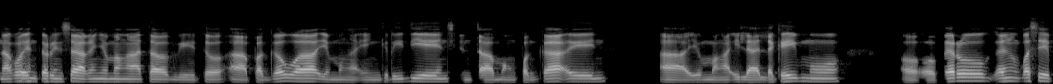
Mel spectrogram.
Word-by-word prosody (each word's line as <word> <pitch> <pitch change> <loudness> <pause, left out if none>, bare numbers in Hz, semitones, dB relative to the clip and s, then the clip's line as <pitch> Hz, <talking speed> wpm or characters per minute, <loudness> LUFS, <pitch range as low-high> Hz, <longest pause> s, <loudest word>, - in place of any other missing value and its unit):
Nakuwento 140 +2 +1
rin 135 0 -2
sa 135 0 +5
akin 135 +1 -3
yung 130 - -6
mga 125 -1 0 0.2
tawag 115 -1 +2
dito, 110 +1 -4
ah, 110 - +2
pag-gawa 140 +6 +3
yung 120 -2 -3
mga 110 0 -8
ingredients, 135 +5 -1
yung 110 - -13
tamang 110 0 -1
pagkain. 140 +5 +2 0.6
Ah, 110 -2 +1
yung 110 +1 -7
mga 110 0 -3
ilalagay 110 +6 +2
mo. 140 -2 -4 0.6
Oo, 100 0 -3
pero 165 +2 +3
ano 150 +1 0
kasi, 155 +1 +2
135 Hz, 140 wpm, -26 LUFS, 110-140 Hz, 0.6 s, sa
